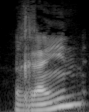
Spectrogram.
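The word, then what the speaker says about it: غين: So this letter called Ghain, and we spell it like the French R, R.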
